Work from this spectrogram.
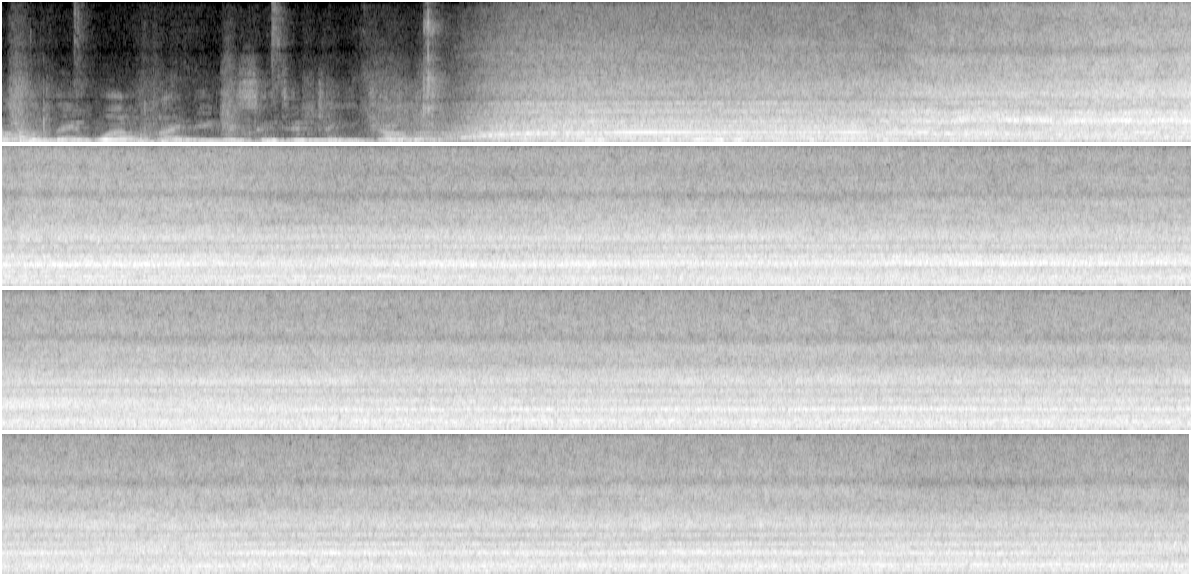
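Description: A hair dryer starts up after a brief rustle and keeps blowing steadily with a loud, even whoosh and a high whine the whole time.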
